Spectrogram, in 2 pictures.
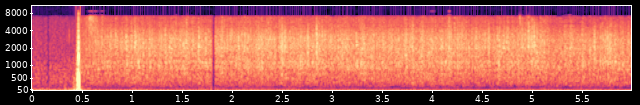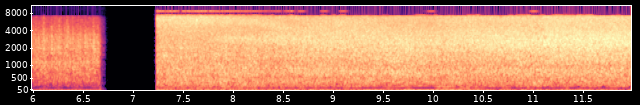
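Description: Heavy storm rain falling, a steady hiss, with one sharp click about half a second in. The sound cuts out for a moment about seven seconds in and comes back louder.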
